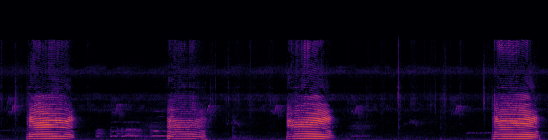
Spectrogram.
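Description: A goat bleats loudly four times, each call a harsh, wavering, nasal cry.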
